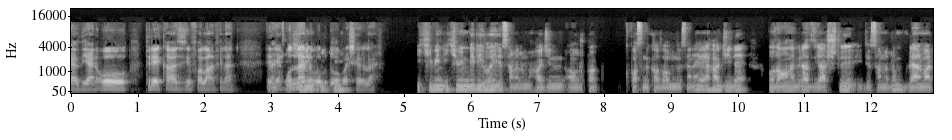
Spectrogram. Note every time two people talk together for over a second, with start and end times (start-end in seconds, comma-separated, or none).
3.0-4.2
